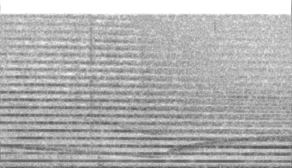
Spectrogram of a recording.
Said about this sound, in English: Boy, we're having sirens going by here.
